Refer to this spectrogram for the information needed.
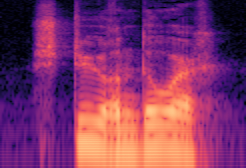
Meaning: inflection of doorsturen: 1. plural present indicative 2. plural present subjunctive
- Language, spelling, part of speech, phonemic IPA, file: Dutch, sturen door, verb, /ˈstyrə(n) ˈdor/, Nl-sturen door.ogg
